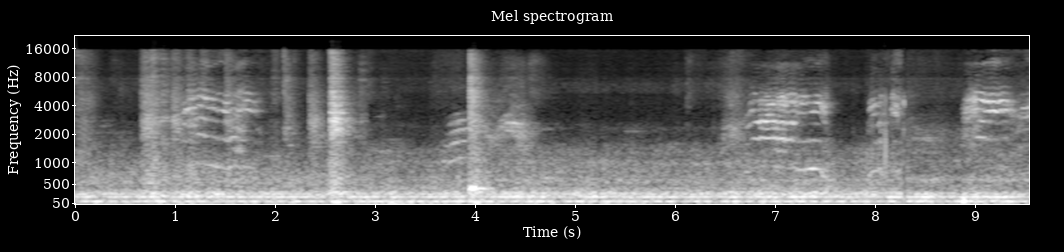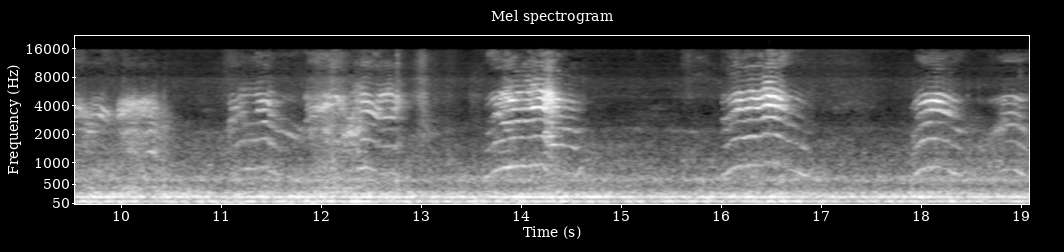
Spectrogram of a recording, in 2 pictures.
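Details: Kitten playing indoors, giving several short, high, wavering meows spaced a few seconds apart in the second half, over a steady low household hum with occasional knocks and rustles.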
